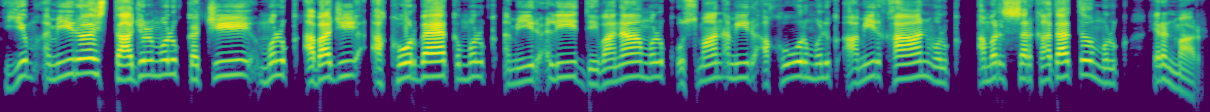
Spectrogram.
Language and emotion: Kashmiri, neutral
